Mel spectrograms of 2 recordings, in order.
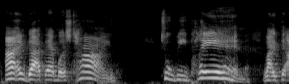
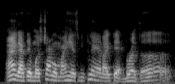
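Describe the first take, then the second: First: Slow, drawn-out insistence; slow emphatic repeat. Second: Said in the usual way. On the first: Real, not acted. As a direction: stretch TIME and PLAYING out slowly.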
